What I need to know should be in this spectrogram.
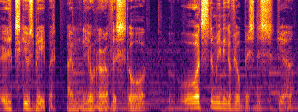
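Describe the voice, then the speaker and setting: Over clear background music, a man uses a put-on character voice, very deep and low, with very wide pitch swings at a moderate pace. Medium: audio drama. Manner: stammering, deferential.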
